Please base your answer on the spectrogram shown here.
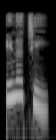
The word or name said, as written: ಇಣಚಿ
